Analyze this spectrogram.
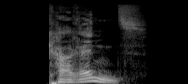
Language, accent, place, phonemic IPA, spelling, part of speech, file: German, Germany, Berlin, /kaˈʁɛnt͡s/, Karenz, noun, De-Karenz.ogg
- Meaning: 1. waiting period, grace period 2. abstinence 3. parental leave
